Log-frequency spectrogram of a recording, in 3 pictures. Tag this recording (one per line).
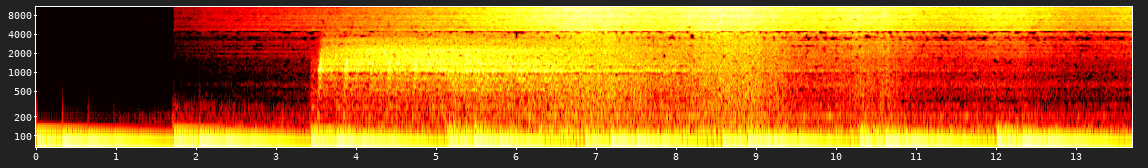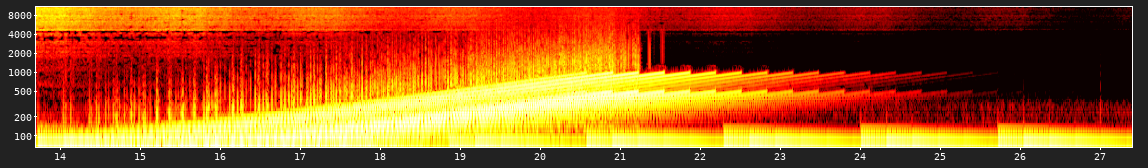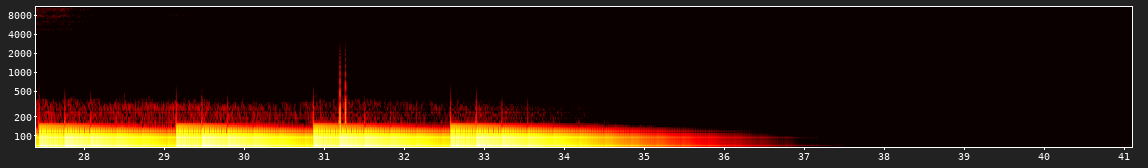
alien
ship
sound
space
strange
voice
